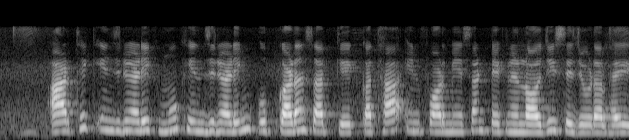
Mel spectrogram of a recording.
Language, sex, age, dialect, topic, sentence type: Magahi, female, 18-24, Western, banking, statement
